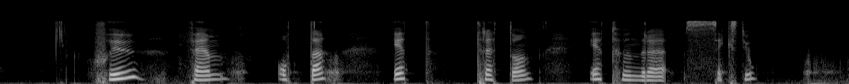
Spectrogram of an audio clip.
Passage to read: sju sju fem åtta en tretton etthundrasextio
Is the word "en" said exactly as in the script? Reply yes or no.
no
